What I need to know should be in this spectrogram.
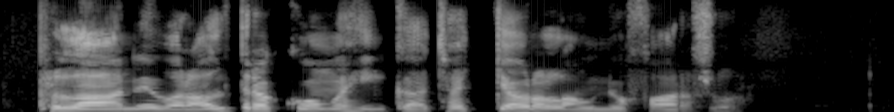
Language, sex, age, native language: Icelandic, male, 16, Icelandic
